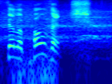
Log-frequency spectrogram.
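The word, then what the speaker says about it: Filipovits: He spells his last name Filipoviti, but it is pronounced Filipovich.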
